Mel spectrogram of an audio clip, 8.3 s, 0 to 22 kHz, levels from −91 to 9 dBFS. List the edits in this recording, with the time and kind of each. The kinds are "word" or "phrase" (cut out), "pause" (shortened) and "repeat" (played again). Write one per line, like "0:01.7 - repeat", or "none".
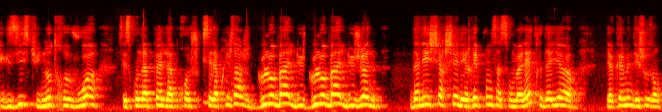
0:02.5 - word
0:02.9 - word
0:03.8 - repeat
